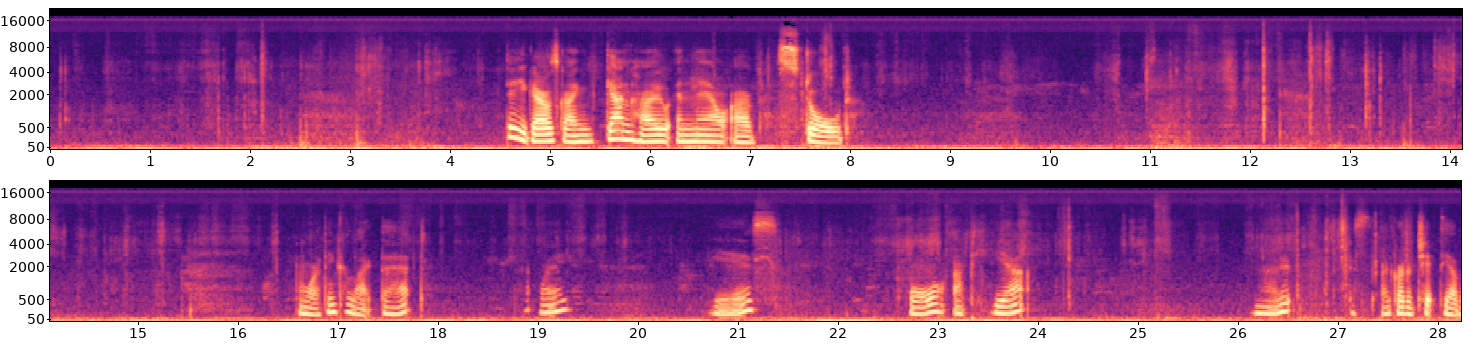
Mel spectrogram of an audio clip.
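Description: Paper rustles and crinkles as hands fold and handle it.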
